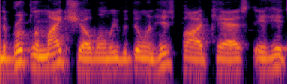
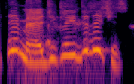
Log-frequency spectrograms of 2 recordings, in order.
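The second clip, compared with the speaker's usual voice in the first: leprechaun voice; 11 semitones higher than usual. Acted. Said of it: "we sound like leprechauns".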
